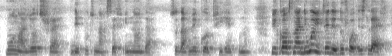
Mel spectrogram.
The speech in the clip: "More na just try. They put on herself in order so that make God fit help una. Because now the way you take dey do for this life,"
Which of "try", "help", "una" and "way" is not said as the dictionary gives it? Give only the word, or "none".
help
